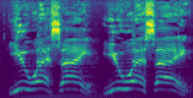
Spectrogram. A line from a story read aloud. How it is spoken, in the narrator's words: whooped before shouting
